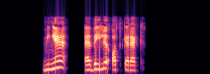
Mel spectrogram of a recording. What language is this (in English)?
Bashkir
